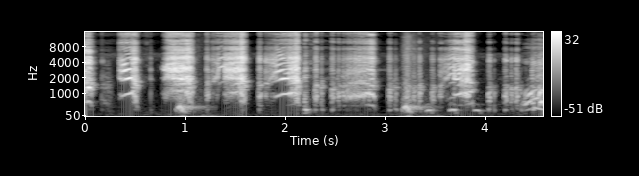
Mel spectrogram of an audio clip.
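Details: Broody Silkie hen on a Vermont homestead in the morning, upset and yelling at the keeper: harsh, rasping growls and squawks bursting out roughly twice a second with short clucks between; a person speaks briefly.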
